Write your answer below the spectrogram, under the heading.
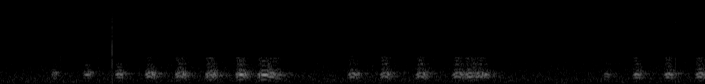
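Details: A barred owl visiting a nest box at 2am in November utters the monkey call, an excited series of quick, uneven hoots building to a clustered burst, then a brief gap and further short notes.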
